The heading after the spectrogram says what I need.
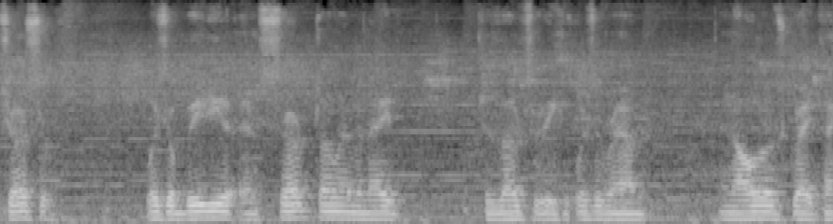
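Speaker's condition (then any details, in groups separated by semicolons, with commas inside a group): Guillain-Barré syndrome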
